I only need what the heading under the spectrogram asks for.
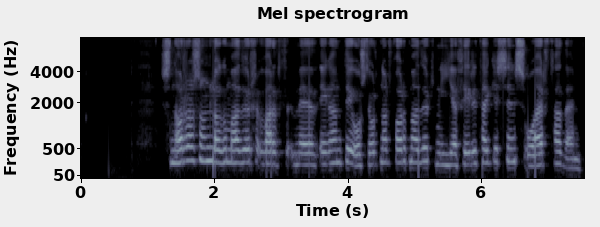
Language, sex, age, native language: Icelandic, female, 50-59, Icelandic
